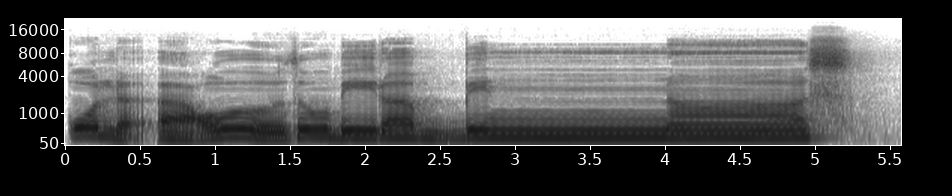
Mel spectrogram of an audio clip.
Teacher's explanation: इससे गुना अदा होता है यानी नाक में आवाज लेकर जाना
